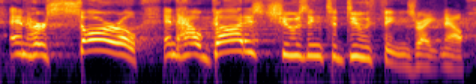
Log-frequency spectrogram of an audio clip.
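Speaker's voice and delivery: high, loud, impassioned preaching; preaching at full force. Acted. Preacher urging the congregation about Martha's faith, fervent preaching. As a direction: preach it out with fire, pitch up.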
